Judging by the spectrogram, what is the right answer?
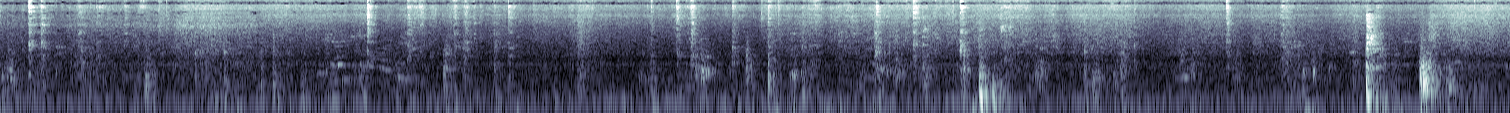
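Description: Thin batter crepes for Hiroshima-style okonomiyaki sizzling steadily on a hot steel teppan griddle as shredded cabbage, tempura scraps and bean sprouts are piled on. A few sharp clunks of metal utensils and pots cut in, the loudest about ten seconds in and twice near the end.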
